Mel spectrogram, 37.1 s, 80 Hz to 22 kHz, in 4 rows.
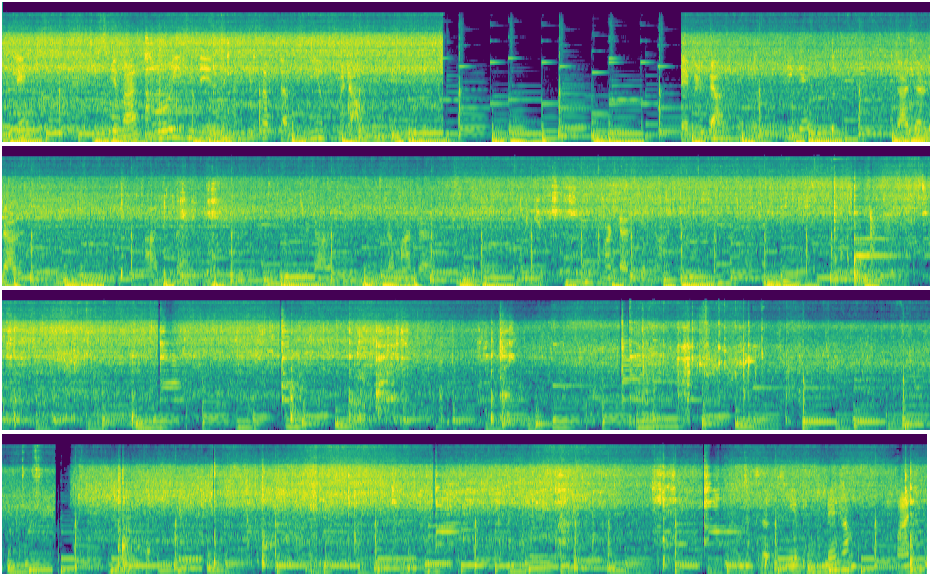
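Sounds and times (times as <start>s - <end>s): vegetables sizzling in hot oil: 0.0s - 4.5s, 6.8s - 37.0s
ladle scraping metal pot: 17.6s - 19.3s, 21.4s - 22.7s, 23.3s - 23.8s, 24.7s - 26.2s, 34.3s - 35.3s.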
